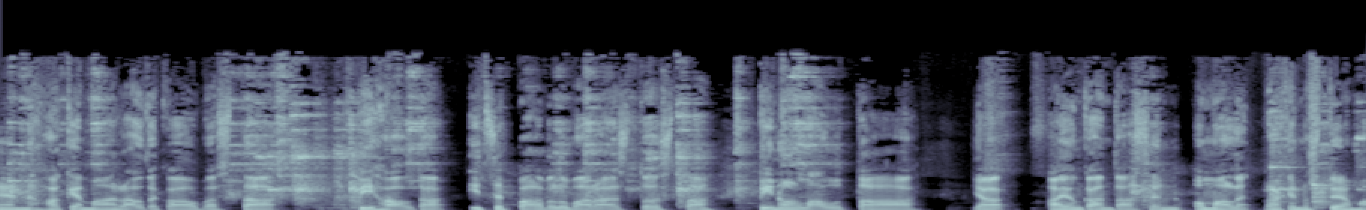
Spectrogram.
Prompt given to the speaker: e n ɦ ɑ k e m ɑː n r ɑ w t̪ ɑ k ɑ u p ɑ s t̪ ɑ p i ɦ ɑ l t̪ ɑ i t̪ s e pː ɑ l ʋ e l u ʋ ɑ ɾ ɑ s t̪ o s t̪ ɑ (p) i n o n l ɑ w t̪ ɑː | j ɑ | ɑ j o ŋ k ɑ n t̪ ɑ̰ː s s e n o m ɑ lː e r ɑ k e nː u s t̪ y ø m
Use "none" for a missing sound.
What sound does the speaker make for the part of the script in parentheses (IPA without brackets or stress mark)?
p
